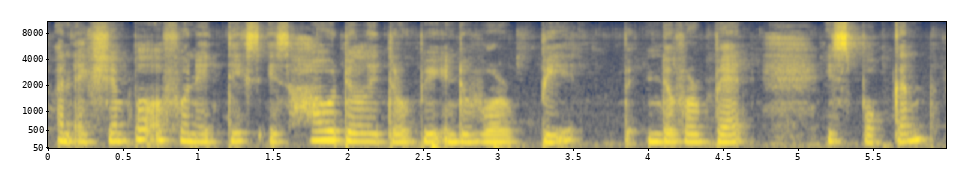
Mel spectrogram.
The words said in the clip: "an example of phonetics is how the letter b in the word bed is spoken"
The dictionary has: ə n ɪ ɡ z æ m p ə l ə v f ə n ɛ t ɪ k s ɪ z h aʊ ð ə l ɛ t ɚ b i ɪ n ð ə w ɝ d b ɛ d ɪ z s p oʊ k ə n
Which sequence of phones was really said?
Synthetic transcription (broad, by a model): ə n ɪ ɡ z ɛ m p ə l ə f ə n ɛ t ɪ k s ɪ s h aʊ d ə l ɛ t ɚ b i ɪ n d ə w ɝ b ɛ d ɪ s p oʊ k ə n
